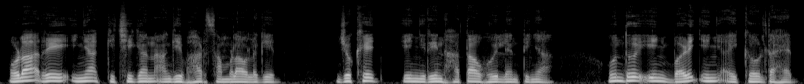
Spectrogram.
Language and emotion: Santali, sad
